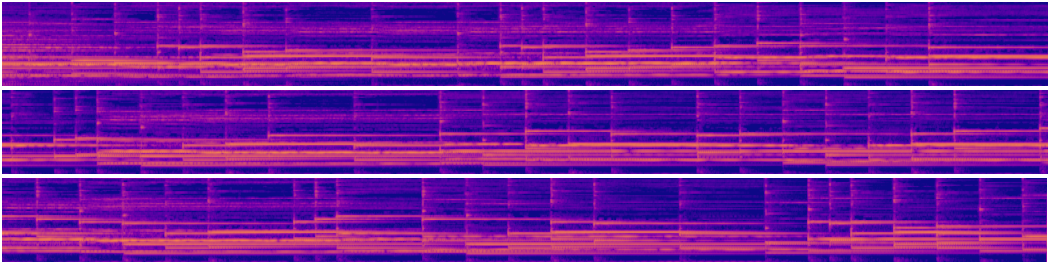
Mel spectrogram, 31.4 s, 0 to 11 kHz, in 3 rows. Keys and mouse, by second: 0.9 z, 2.4 e, 3.3 click, 5.0 r, 6.4 e, 9.1 click, 10.0 s, 11.4 e, 13.2-15.7 drag, 15.7 e, 17.0 click, 17.9 e, 19.4 e, 20.7 click, 20.9 s, 22.1-23.2 drag, 22.8 e, 23.4 s, 25.6 r, 26.3-28.1 drag, 28.4 e, 29.2 click, 29.5 r.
